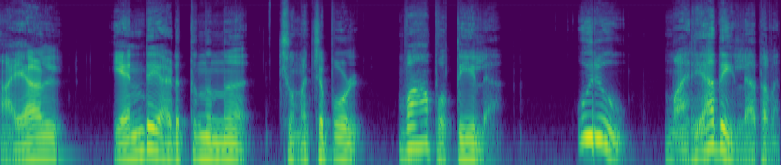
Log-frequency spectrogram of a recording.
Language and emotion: Malayalam, disgusted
